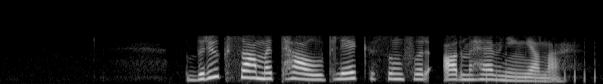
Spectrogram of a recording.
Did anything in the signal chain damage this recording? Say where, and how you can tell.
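Yes. A regular train of clicks, 10.2 per second, runs from 4.86 to 5.96 s, louder than the speech. This is likely interference in the analogue wiring.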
